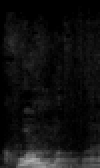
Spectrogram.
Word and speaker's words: Cuomo: Cuomo.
